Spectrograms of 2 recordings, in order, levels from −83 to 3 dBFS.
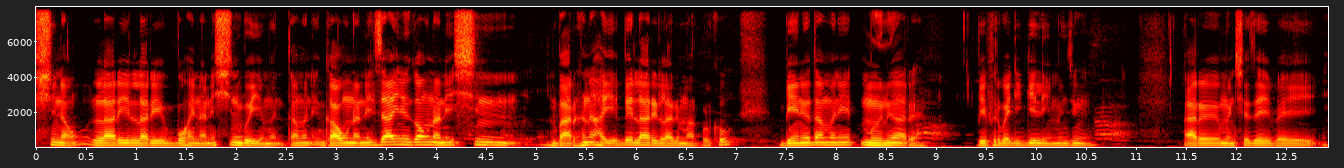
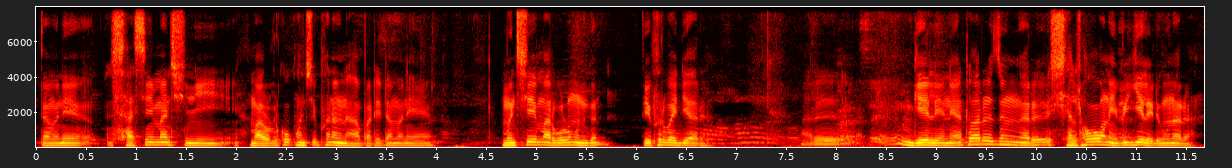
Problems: none marked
